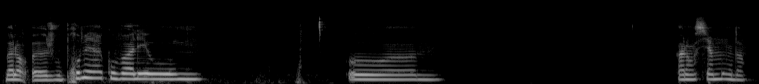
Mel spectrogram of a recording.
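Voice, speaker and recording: A woman giving casual gameplay commentary, talking softly to herself and the viewers with self-mocking asides. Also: a little high, fairly even intonation, slow pace, long pauses, lo-fi sound. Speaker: gaming video creator.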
